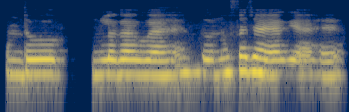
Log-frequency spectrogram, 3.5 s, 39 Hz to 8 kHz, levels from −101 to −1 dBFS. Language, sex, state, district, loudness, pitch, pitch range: Hindi, female, Bihar, Gopalganj, -19 LUFS, 230 Hz, 225-235 Hz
